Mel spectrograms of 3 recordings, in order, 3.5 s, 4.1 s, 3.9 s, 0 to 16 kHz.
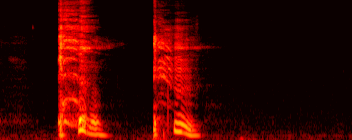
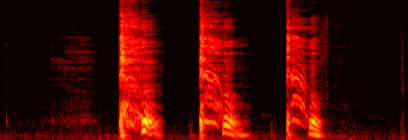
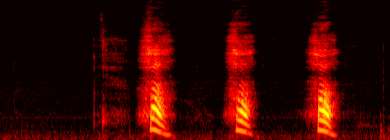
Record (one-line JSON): {"cough_length": "3.5 s", "cough_amplitude": 2562, "cough_signal_mean_std_ratio": 0.37, "three_cough_length": "4.1 s", "three_cough_amplitude": 3487, "three_cough_signal_mean_std_ratio": 0.33, "exhalation_length": "3.9 s", "exhalation_amplitude": 4116, "exhalation_signal_mean_std_ratio": 0.28, "survey_phase": "alpha (2021-03-01 to 2021-08-12)", "age": "45-64", "gender": "Female", "wearing_mask": "No", "symptom_none": true, "smoker_status": "Never smoked", "respiratory_condition_asthma": false, "respiratory_condition_other": false, "recruitment_source": "REACT", "submission_delay": "1 day", "covid_test_result": "Negative", "covid_test_method": "RT-qPCR"}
